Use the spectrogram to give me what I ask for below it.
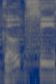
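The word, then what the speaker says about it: Goatse: getting the goatsy picture they're called goatsy security is that my pronouncing that correctly yeah that's right we're analyzing coverage from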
